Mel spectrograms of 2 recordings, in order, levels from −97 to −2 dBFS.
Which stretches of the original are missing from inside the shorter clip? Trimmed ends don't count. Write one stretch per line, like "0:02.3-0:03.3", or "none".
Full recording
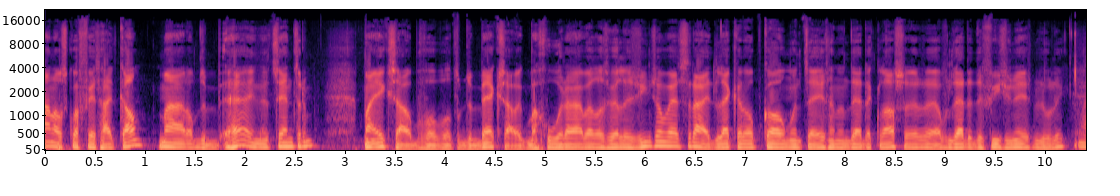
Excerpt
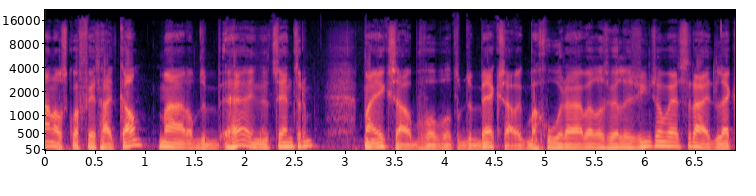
none

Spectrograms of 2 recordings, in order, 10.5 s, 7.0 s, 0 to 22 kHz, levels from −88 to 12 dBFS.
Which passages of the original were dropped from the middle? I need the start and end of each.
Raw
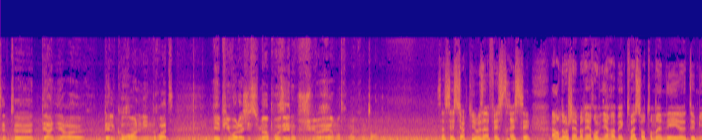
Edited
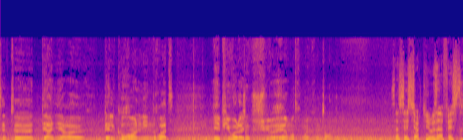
0:03.7-0:04.4

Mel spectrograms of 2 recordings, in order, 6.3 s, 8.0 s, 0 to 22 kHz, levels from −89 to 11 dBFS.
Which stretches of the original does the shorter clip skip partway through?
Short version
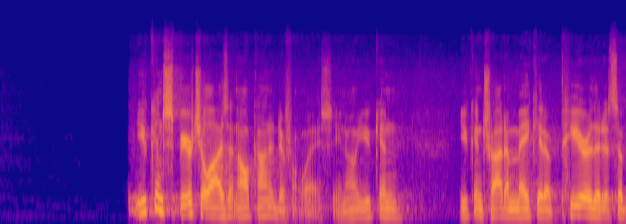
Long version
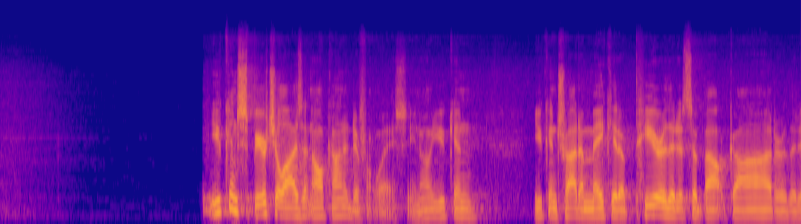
none

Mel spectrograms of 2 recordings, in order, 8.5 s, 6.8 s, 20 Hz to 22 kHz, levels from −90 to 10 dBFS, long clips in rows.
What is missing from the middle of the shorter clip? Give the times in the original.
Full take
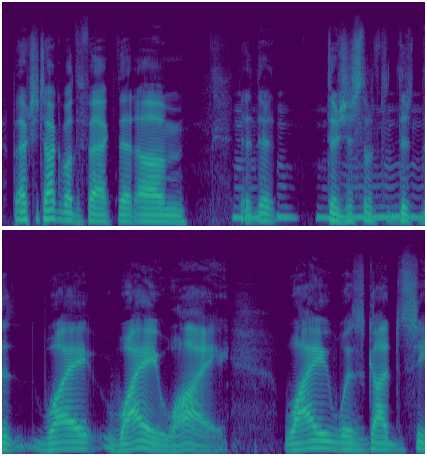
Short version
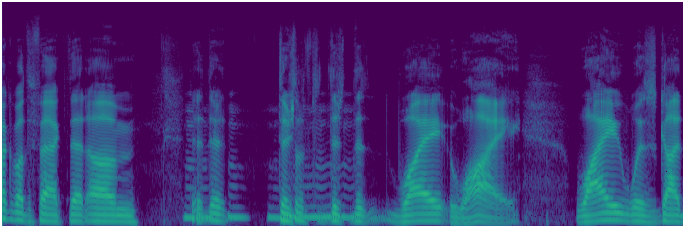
0:03.4-0:03.6
0:05.2-0:05.8

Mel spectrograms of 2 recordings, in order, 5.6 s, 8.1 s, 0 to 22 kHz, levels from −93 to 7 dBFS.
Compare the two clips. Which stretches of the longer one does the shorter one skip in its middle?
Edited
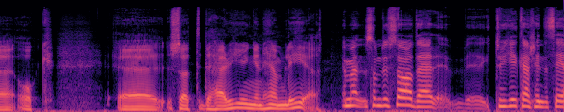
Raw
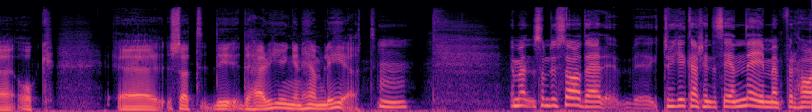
0:02.0-0:02.4
0:03.7-0:05.0

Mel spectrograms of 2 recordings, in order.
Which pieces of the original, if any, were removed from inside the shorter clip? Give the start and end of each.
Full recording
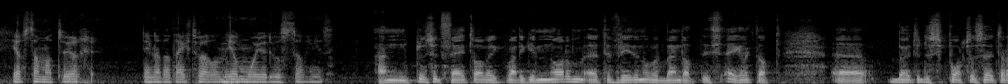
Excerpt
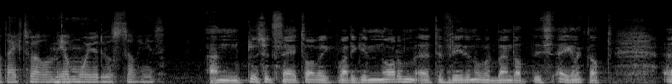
none

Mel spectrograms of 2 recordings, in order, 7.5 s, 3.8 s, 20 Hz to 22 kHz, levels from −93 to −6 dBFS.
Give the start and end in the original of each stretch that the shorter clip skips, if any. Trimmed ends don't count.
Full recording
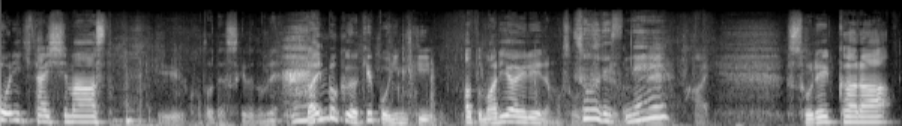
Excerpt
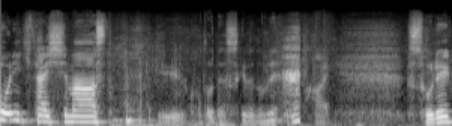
0:02.5-0:05.6

